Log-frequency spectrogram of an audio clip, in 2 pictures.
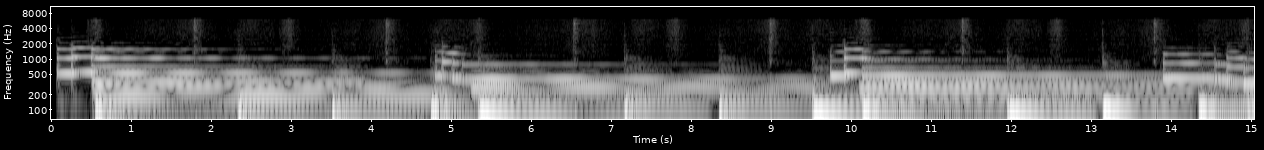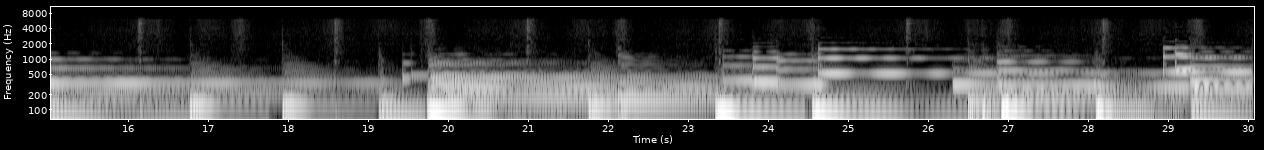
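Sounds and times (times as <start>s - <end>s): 
sad jazz: 0.1s - 30.0s.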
